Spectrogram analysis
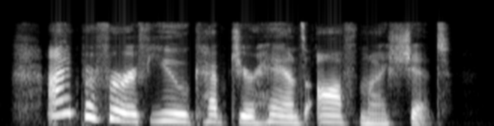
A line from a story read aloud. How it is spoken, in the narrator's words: I said haughtily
